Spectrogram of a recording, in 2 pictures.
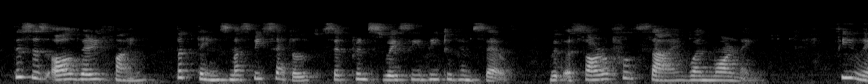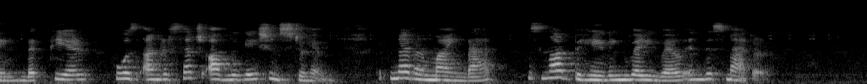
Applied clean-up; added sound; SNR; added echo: none; none; none; none.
